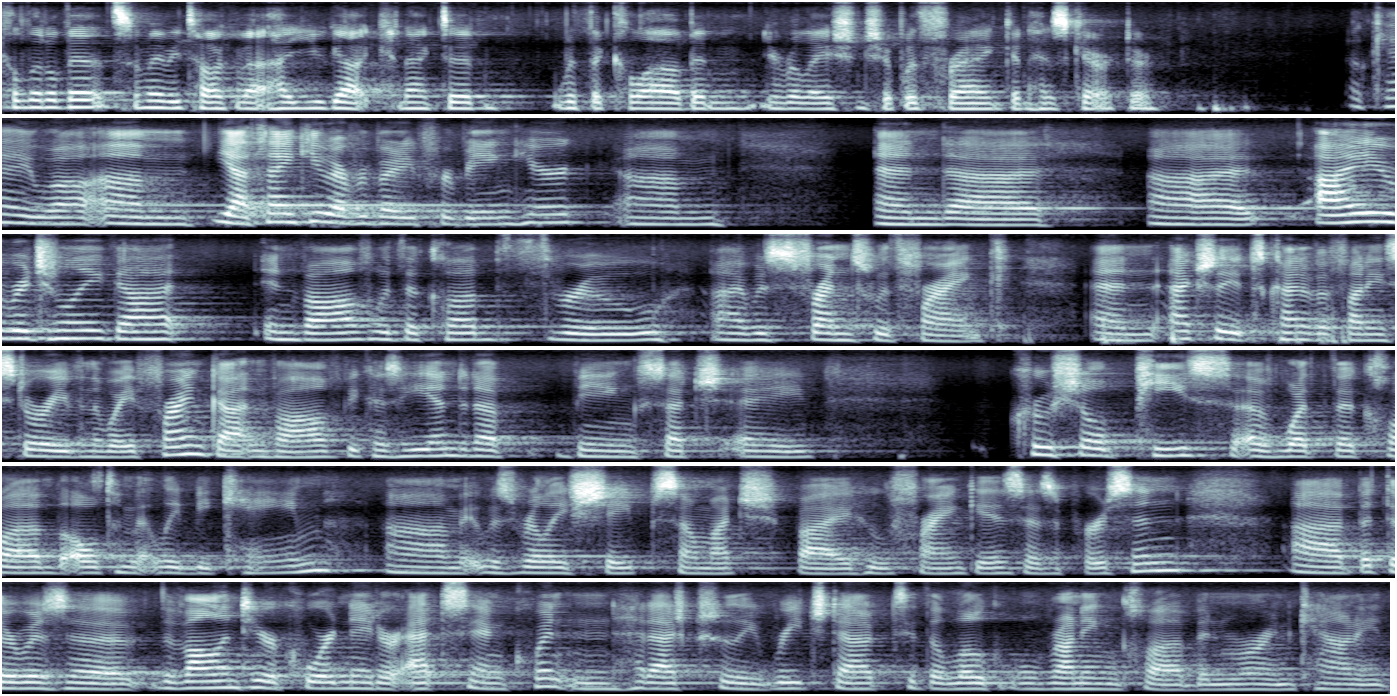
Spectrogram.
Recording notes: This is a live podcast we recorded at BOA headquarters in Denver, CO. It followed a screening of 26.2 to Life.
